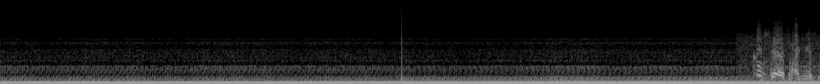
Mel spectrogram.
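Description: A single-engine light aircraft's piston engine drones in flight.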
